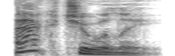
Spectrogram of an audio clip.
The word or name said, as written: actually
